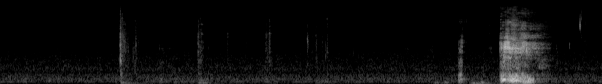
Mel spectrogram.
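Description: A few scattered computer keyboard and mouse clicks, then a short, loud cough about five seconds in.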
